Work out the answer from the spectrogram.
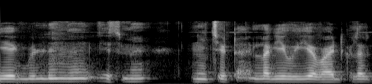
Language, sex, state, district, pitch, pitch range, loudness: Hindi, male, Uttar Pradesh, Budaun, 130 Hz, 130-140 Hz, -21 LUFS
